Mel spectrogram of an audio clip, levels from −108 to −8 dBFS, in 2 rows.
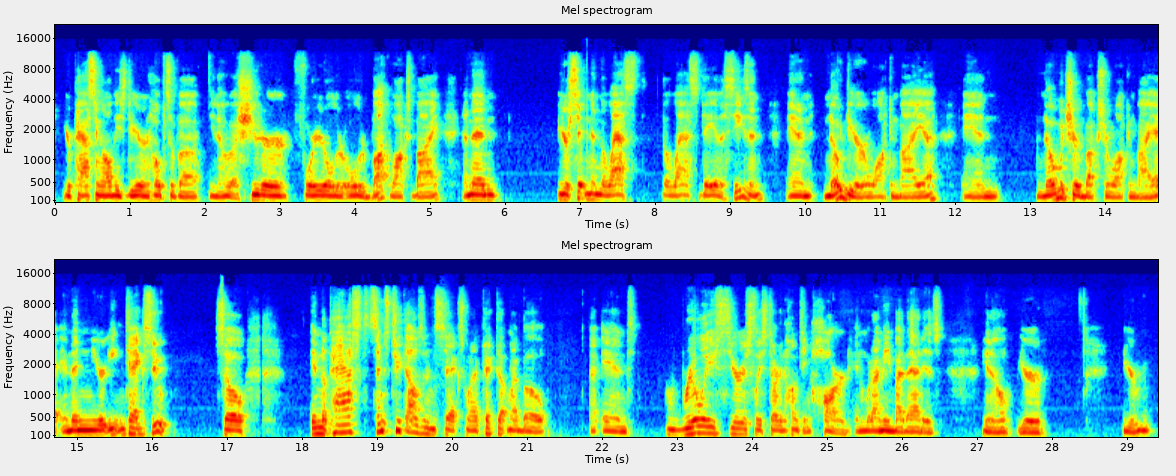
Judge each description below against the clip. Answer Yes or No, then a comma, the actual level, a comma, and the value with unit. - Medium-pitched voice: No, low, 115 Hz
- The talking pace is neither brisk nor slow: Yes, average, 170 wpm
